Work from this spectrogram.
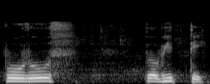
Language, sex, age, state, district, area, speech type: Bengali, male, 30-45, West Bengal, Jhargram, rural, spontaneous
